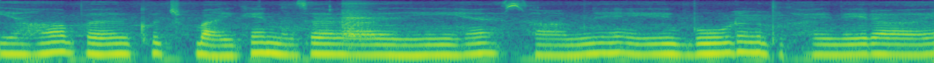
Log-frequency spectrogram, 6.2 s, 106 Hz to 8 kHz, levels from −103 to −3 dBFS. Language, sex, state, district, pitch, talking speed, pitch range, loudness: Hindi, female, Bihar, Madhepura, 195 Hz, 145 wpm, 190-205 Hz, -18 LUFS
